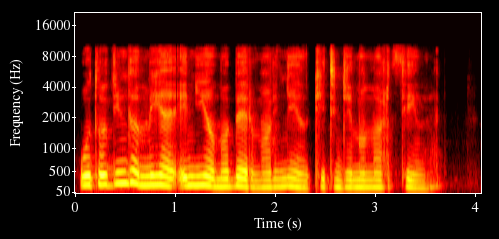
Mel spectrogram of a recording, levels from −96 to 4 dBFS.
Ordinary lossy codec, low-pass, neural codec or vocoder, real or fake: none; 9.9 kHz; autoencoder, 22.05 kHz, a latent of 192 numbers a frame, VITS, trained on one speaker; fake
